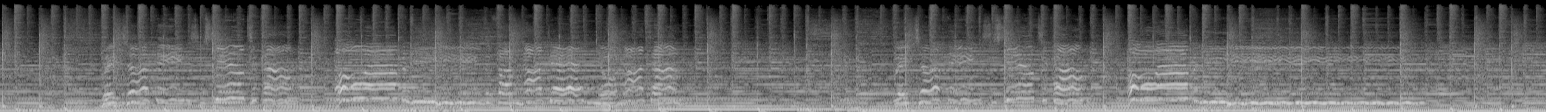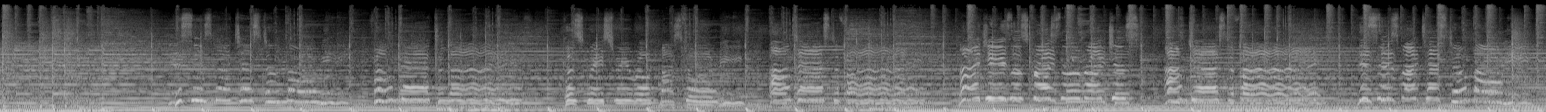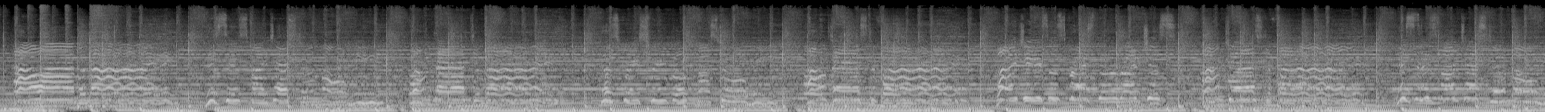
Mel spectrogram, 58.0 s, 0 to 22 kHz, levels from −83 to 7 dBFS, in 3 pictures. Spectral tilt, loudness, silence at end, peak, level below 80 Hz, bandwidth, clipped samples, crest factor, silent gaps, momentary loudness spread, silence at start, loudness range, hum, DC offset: -5 dB/octave; -16 LUFS; 0 s; 0 dBFS; -22 dBFS; 19 kHz; under 0.1%; 14 dB; none; 5 LU; 0 s; 4 LU; none; under 0.1%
